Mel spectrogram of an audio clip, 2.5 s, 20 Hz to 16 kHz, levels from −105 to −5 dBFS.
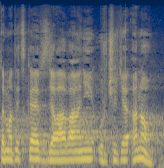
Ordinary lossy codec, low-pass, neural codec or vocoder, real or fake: AAC, 48 kbps; 14.4 kHz; vocoder, 44.1 kHz, 128 mel bands every 512 samples, BigVGAN v2; fake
